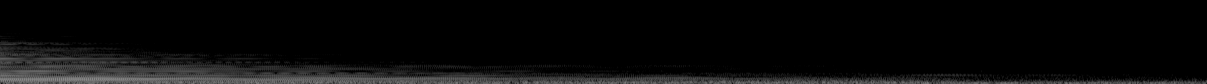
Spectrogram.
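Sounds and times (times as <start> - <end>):
baroque keyboard piece: 0.0 - 8.4.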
